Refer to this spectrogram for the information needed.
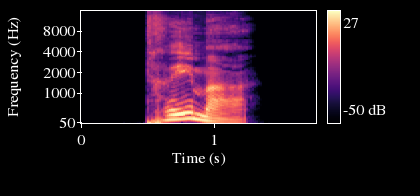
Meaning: trema (diacritic mark, two dots above the letter to indicate diaeresis)
- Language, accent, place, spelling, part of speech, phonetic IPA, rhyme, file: German, Germany, Berlin, Trema, noun, [ˈtʁeːma], -eːma, De-Trema.ogg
